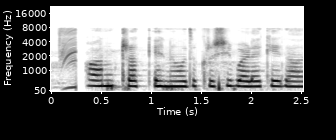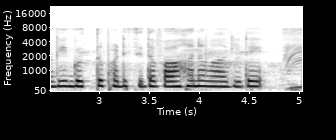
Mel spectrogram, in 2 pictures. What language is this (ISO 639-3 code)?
kan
